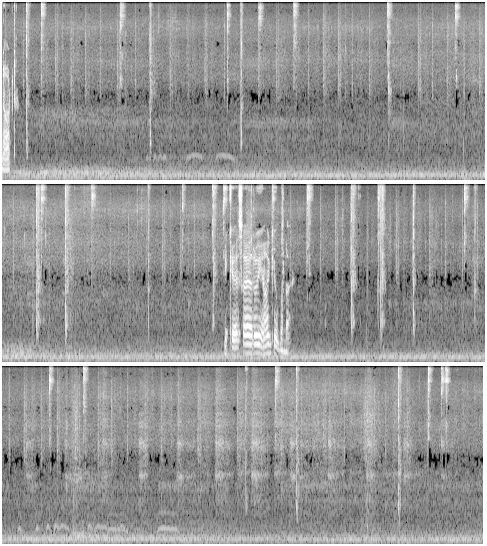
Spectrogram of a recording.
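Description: Footsteps crunch through dry undergrowth.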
